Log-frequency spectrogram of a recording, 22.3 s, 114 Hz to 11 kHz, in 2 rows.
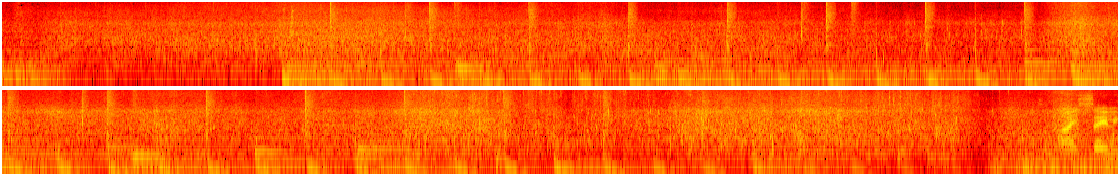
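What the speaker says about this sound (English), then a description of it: "Sailing now." A Jeanneau Sun Odyssey 42 DS sailboat heads upwind in strong wind, with wind buffeting the microphone, waves washing against the hull and a low droning hum throughout, loud and close, with a voice or two briefly heard.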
